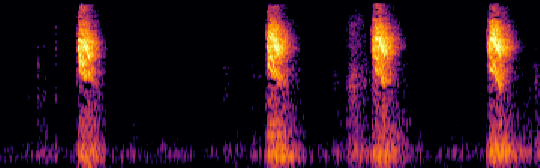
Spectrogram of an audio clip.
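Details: Double-collared seedeater chick from a first captive brood, calling while being fed: four short, shrill, high squeaks at irregular intervals of roughly one second, otherwise quiet indoors.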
